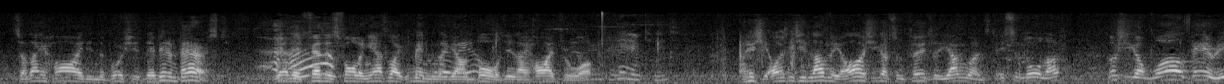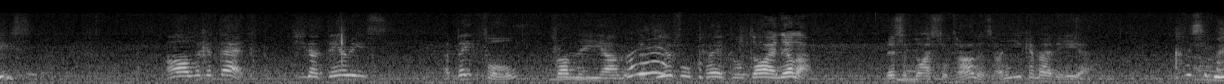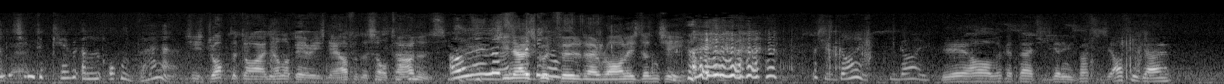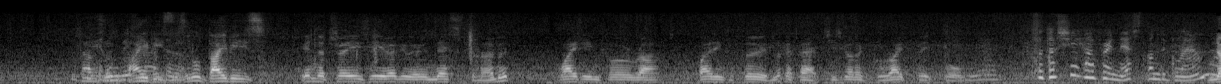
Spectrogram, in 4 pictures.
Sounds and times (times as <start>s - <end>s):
Speech: 0.2s - 6.7s, 7.4s - 12.5s, 16.7s - 20.4s, 21.1s - 23.2s, 24.0s - 31.4s, 32.6s - 36.2s, 37.5s - 48.9s.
